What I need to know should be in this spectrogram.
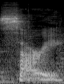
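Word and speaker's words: Surrey: suri suri suri suri sorry sorry sorry so it is a little bit different we said suri but she said sorry oh this one is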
